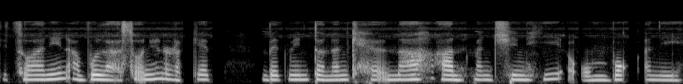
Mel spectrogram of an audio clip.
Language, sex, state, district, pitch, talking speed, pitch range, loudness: Mizo, female, Mizoram, Aizawl, 220 Hz, 160 wpm, 210-225 Hz, -18 LUFS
